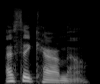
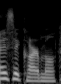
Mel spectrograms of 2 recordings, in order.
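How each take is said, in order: First: "caramel" said as CARE-uh-mel; three-syllable caramel. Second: "caramel" said as CAR-mul; two-syllable caramel. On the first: Co-host answering which way she says it, "caramel" as CARE-uh-mel. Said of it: "Do you say caramel or caramel". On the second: Baker dropping the proper version, "caramel" as CAR-mul. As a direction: squash "caramel" into KAR-muhl. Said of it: "I was trying to be proper". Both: Shown as a demonstration.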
